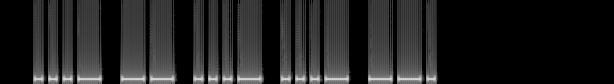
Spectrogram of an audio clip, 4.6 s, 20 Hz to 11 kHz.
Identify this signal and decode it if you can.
Morse code, heard as a keyed tone, about 22 wpm, 700 Hz. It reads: VMVVG
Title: Code Groups - 5 Letters - 22wpm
